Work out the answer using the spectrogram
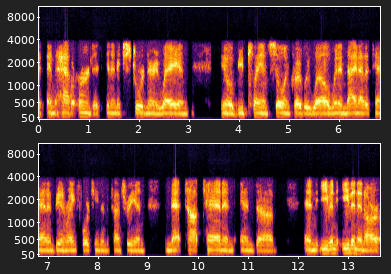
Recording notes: spoke with the media via a teleconference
